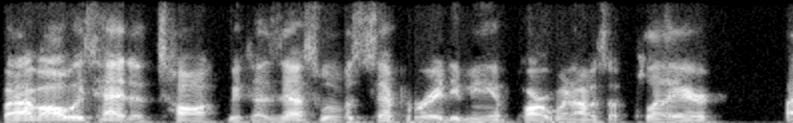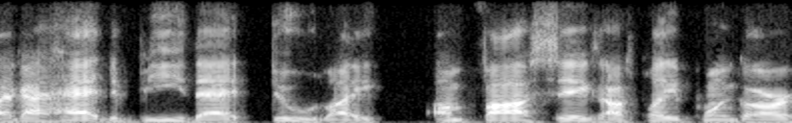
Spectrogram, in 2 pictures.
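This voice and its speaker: A loud man's voice, fairly low in pitch with a bright, sharp tone, fairly quick pace and fairly even intonation, over a quiet background. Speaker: assistant basketball coach. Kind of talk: interview. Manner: casual.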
